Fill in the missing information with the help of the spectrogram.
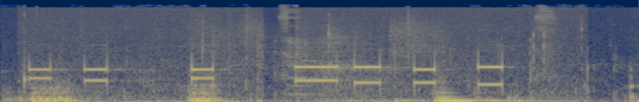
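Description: About seven telephone keypad tones beep in quick, slightly uneven succession as someone dials a phone number with the key tones switched on, each a short two-pitch blip, with soft low thumps of handling underneath and no voices.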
